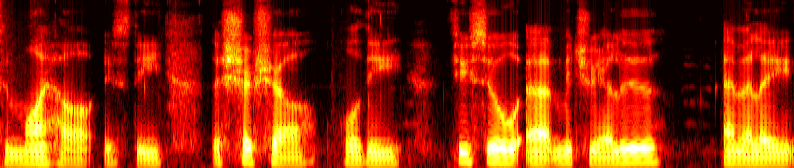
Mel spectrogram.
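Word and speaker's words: Chauchat: But I know Chauchard is correct.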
